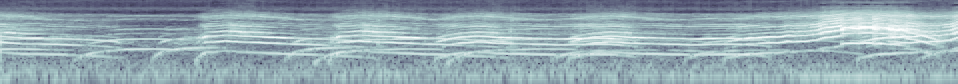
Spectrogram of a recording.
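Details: Kitten meows, several voices overlapping: arched, harmonic-rich calls rising then falling, repeated about once a second, building to a louder, harsher cluster near the end. No other sounds.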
